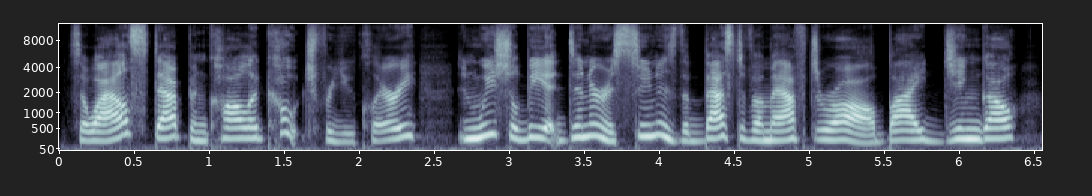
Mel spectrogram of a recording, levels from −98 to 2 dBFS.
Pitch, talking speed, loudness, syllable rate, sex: 235 Hz, 245 wpm, -17 LUFS, 5.2 syllables/s, female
